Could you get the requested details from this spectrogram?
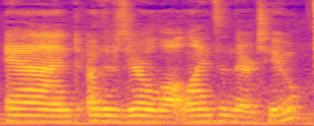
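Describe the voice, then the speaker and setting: A woman's voice: deep voice, little pitch movement, fairly quick, far from the mic, faint music behind, rough recording. A woman hosting a casual interview, chatty, with lots of follow-up questions. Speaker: real estate video host.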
